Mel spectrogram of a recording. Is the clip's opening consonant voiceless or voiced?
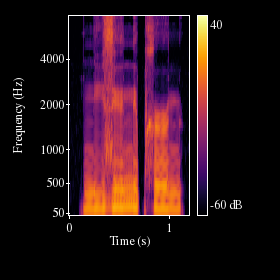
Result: voiced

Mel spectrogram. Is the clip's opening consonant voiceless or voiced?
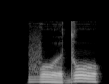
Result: voiced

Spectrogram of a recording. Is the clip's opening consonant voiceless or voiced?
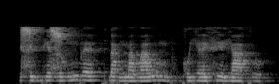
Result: voiced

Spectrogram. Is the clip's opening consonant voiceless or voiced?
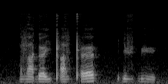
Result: voiced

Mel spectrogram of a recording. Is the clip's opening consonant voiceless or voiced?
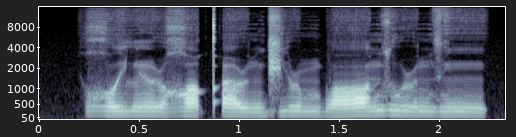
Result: voiced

